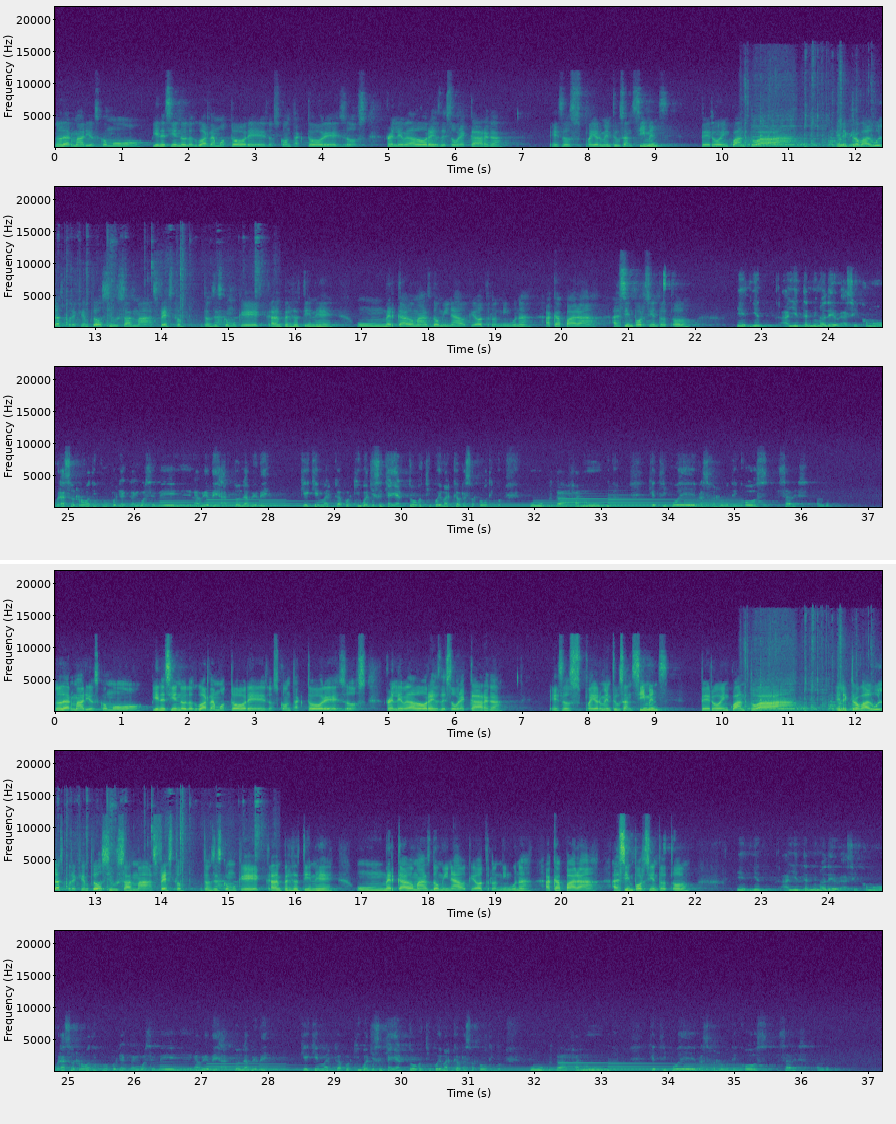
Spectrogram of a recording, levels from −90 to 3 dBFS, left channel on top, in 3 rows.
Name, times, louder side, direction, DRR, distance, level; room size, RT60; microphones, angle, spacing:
voice 1, 0.0-6.7 7.4-9.2 9.7-11.1 11.7-21.9 22.2-22.3, right 5 dB, 85° right, 0.7 m, -23 dB
sound 1, 10.3-15.8, right 3 dB, 20° right, 1.0 m, -35 dB
voice 2, 11.7-12.0 22.6-28.0 28.5-36.4, left 2 dB, 40° left, 1.8 m, -32 dB
sound 2, 25.0-35.2, left 4 dB, 90° left, 0.8 m, -40 dB
23.0 x 20.5 x 9.5 m
head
